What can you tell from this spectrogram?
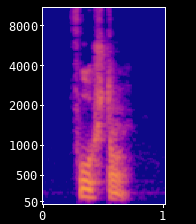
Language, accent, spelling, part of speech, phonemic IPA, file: French, France, faux jeton, noun, /fo ʒ(ə).tɔ̃/, LL-Q150 (fra)-faux jeton.wav
- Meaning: hypocrite, phony, two-faced person, two-timer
